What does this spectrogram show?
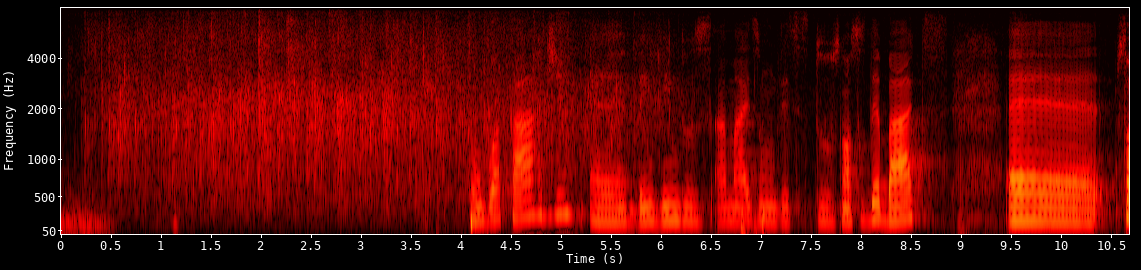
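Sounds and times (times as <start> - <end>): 
applause: 0.0 - 6.3
speech: 4.1 - 8.8, 9.4 - 10.6.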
